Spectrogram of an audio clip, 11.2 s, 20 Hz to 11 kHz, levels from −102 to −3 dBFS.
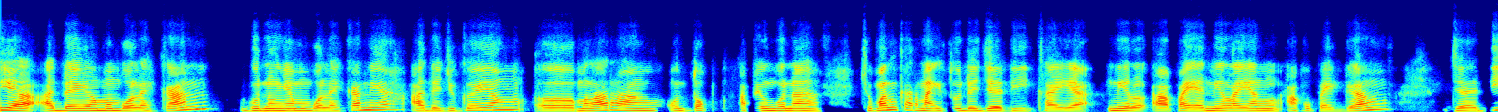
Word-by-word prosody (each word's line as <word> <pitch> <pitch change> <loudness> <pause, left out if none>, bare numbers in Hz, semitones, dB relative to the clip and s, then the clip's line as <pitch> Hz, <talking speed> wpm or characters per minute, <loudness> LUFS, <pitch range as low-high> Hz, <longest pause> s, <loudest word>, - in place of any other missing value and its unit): Iya, 225 -3 +6 0.2
ada 180 +2 +1
yang 195 0 +2
membolehkan, 180 +3 +2 0.4
gunungnya 180 -1 +1
membolehkan 180 +5 -1
ya, 255 - 0 0.2
ada 165 -1 0
juga 175 +4 -4
yang, 240 +2 +1 0.2
eee, 170 0 +1
melarang 200 +1 +3 0.3
untuk 180 +3 -3 0.3
api - - -4
unggun. 190 -1 +1
Nah, 175 0 +3 0.4
cuman 215 +4 +4
karena 210 -4 +2
itu 180 - -12
udah 175 0 -1
jadi 170 0 +1 0.2
kayak 160 0 +1 0.2
nil 180 -2 +2 0.2
apa 165 +3 +1
ya, 165 - +2
nilai 175 0 +2
yang 175 0 0 0.2
aku 185 0 -2
pegang 170 +7 +1 0.6
jadi, 170 +4 -3
180 Hz, 160 wpm, -23 LUFS, 170-195 Hz, 0.6 s, Iya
